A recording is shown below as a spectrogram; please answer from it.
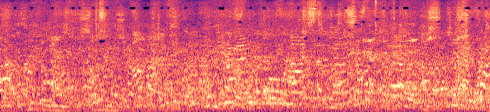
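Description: Background chatter of many people talking at once in a large indoor hall, with no single voice close by.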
